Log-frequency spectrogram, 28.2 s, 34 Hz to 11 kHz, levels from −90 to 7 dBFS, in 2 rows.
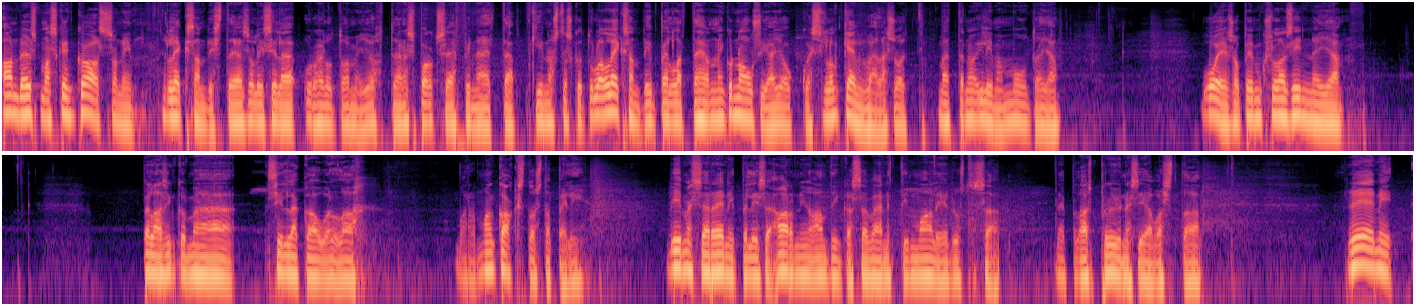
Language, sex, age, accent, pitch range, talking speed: Finnish, male, 50-69, native, 95-115 Hz, 105 wpm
